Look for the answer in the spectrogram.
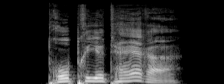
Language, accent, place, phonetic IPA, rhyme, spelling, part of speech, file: German, Germany, Berlin, [pʁopʁieˈtɛːʁɐ], -ɛːʁɐ, proprietärer, adjective, De-proprietärer.ogg
- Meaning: 1. comparative degree of proprietär 2. inflection of proprietär: strong/mixed nominative masculine singular 3. inflection of proprietär: strong genitive/dative feminine singular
